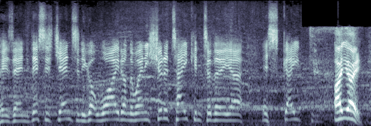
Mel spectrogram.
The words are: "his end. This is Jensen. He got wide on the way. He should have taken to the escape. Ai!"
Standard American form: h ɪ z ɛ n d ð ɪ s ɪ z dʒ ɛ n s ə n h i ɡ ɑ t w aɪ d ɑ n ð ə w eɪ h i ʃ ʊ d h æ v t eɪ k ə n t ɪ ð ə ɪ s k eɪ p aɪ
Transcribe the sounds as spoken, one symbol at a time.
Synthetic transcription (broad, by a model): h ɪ z ɛ n d ð ɪ s ɪ z dʒ ɛ n s ə n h i ɡ ɑ t w aɪ d n ð ə w eɪ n i ʃ ʊ d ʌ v t eɪ k ə n t ɪ ð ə ɪ s k eɪ p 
